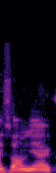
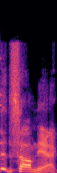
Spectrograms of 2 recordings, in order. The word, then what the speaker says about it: Insomniac: I heard you say Insomniac a lot that I that was the one or two times I for you say insomnia but it's okay yeah I yeah it's Insomniac if I've been saying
